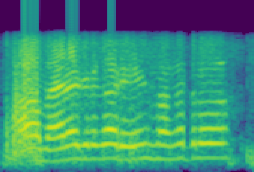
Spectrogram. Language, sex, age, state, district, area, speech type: Telugu, male, 18-30, Andhra Pradesh, Bapatla, rural, conversation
